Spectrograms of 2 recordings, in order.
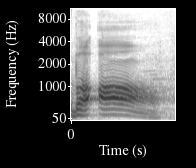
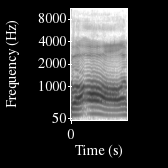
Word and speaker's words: Baal: And this went on, we find out, because the Israelites were worshiping Baal. And that is how you say that, in case you're wondering. But anyway, they were worshiping Baal, and we said that that is the spirit of control.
